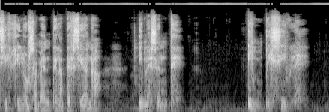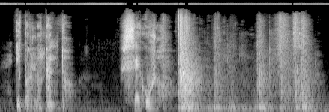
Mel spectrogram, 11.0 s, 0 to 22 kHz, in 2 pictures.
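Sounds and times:
speech: 0:00.0 - 0:03.1, 0:04.1 - 0:05.2, 0:05.8 - 0:06.8, 0:07.5 - 0:08.8
wooden door panel smashed as a door is broken in: 0:08.4 - 0:10.9.

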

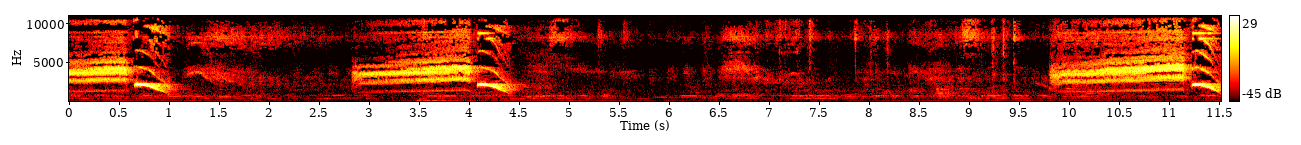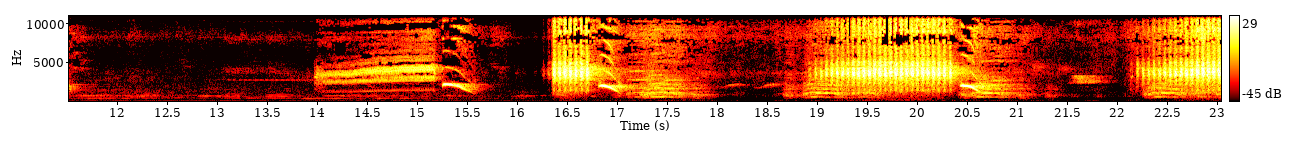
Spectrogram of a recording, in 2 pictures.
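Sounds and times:
sirtu cage bird song with buzzy rasping phrases and falling whistled slur: 0:00.0 - 0:08.1, 0:09.6 - 0:11.7, 0:13.1 - 0:23.0.

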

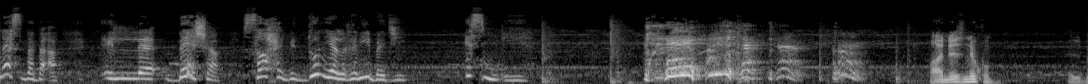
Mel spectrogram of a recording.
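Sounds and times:
speech: 0:00.1 - 0:05.6, 0:06.6 - 0:08.7, 0:09.3 - 0:10.1, 0:10.7 - 0:10.8
man coughing: 0:06.4 - 0:08.7.

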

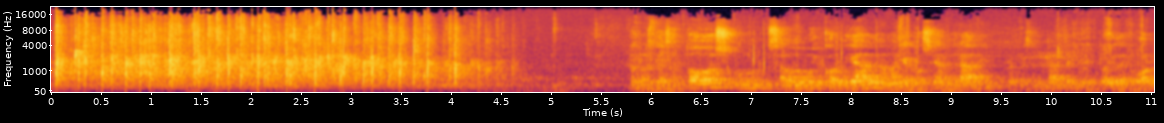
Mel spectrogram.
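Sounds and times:
audience applause welcoming a speaker at a university event: 0:00.0 - 0:04.8
speech: 0:06.4 - 0:11.0.

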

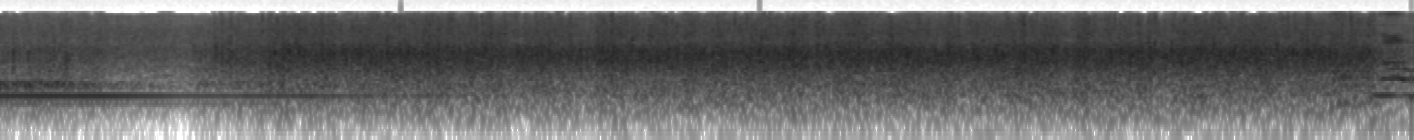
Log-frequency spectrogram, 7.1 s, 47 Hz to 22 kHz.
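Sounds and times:
brief tone: 0:00.0 - 0:01.8
conference audience applause: 0:00.0 - 0:07.0.

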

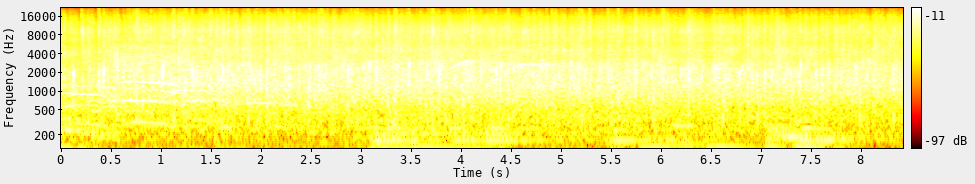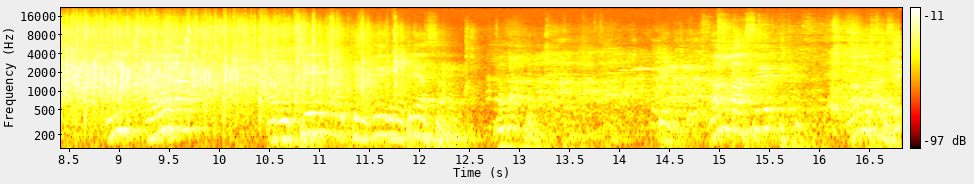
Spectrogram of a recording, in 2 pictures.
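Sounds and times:
audience applause at a folk-music gathering of improvised sung verse: 0:00.0 - 0:11.9
speech: 0:10.9 - 0:13.4
laughter: 0:12.7 - 0:16.8.

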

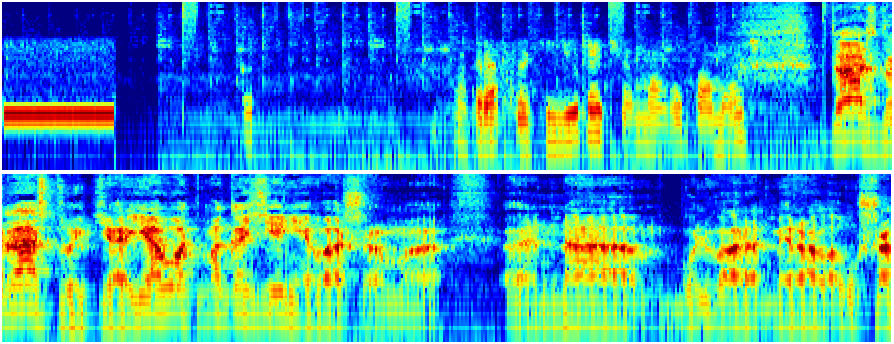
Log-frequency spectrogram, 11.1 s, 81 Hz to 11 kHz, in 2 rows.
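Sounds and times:
telephone keypad tone choosing option 2 in an automated supermarket customer-service menu: 0:00.0 - 0:00.7
speech: 0:01.5 - 0:01.8, 0:02.8 - 0:11.1.

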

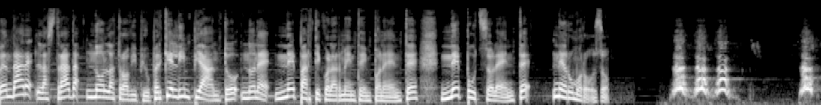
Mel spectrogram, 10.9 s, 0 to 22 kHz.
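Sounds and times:
speech: 0:00.0 - 0:08.2
dog barking outdoors beside a wood-chip plant: 0:08.9 - 0:10.0, 0:10.6 - 0:10.9.

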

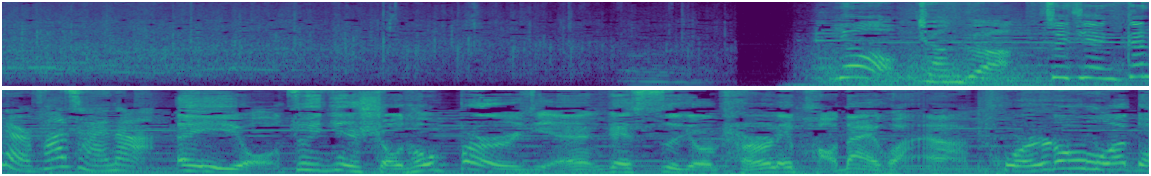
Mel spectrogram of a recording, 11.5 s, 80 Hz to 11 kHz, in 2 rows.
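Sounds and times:
audience applause: 0:00.0 - 0:03.7
speech: 0:04.2 - 0:11.4.

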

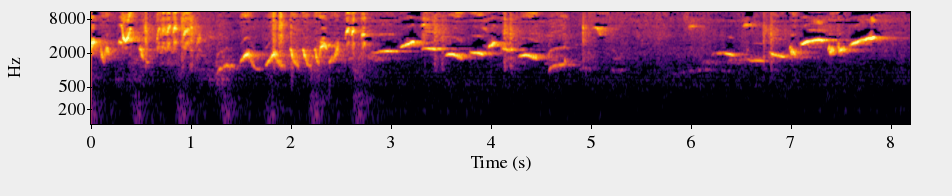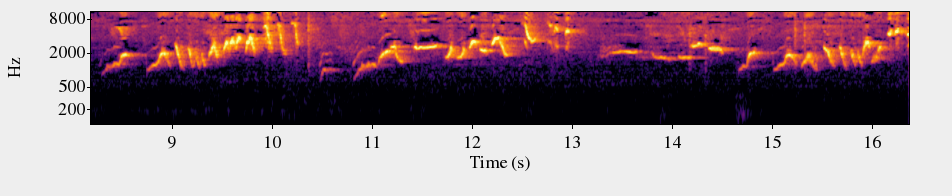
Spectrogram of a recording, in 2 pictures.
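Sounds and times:
White-rumped shama singing vigorously: 0:01.2 - 0:05.0, 0:06.1 - 0:16.3.

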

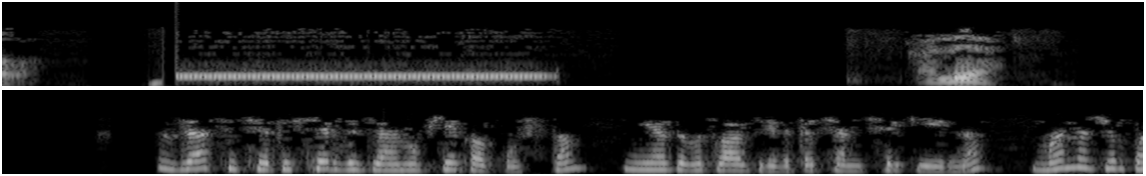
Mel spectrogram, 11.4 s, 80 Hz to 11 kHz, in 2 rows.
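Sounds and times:
steady mid-pitched telephone line tone before a call connects: 0:00.8 - 0:02.8
speech: 0:04.6 - 0:05.0, 0:06.5 - 0:11.4.

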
